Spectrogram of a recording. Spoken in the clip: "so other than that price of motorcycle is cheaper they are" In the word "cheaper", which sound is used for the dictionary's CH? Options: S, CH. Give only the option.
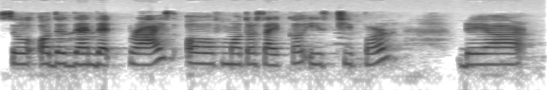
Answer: CH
